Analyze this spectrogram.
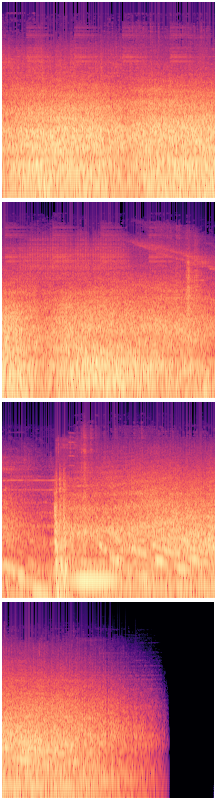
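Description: A large spaceship rumbles deeply as it drifts past.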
